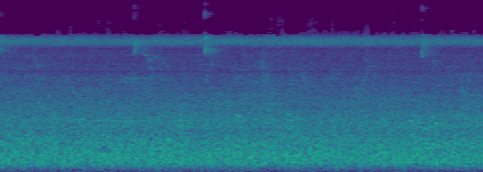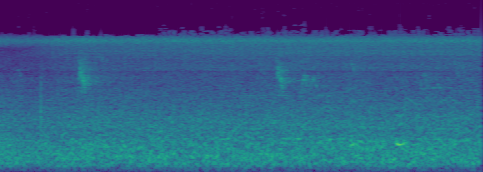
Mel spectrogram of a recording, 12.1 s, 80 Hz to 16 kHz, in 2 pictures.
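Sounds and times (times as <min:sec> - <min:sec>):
outdoor background noise: 0:00.0 - 0:12.0
insect trill: 0:06.7 - 0:12.0.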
